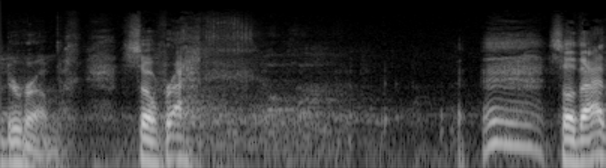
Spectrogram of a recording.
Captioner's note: audience laughs; laughs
